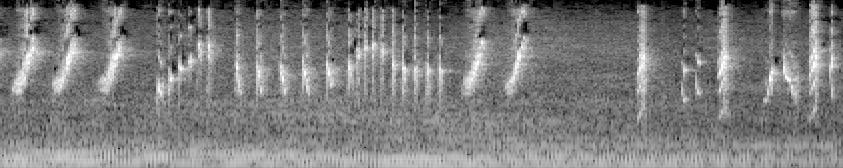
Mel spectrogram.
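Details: Long-tailed shrike singing a rich mimicked repertoire to encourage other shrikes to sing: rising slurred whistles alternate with fast bursts of sharp chirps and clipped high notes.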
